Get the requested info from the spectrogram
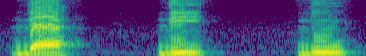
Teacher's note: ujung lidah bersama dengan pangkal gigi seri atas nah tanggal gigi seri atas ini bukan berarti gusi atau langit-langit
